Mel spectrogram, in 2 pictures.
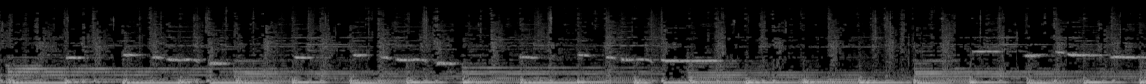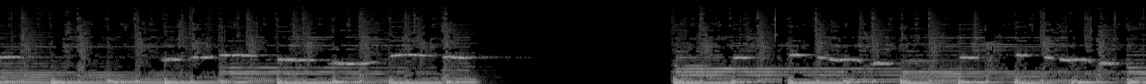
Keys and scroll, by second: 1.6 ctrl+Down, 2.5 ctrl+s, 5.1 ctrl+c, 5.2 ctrl+v, 6.8 F2, 7.5-11.3 typing, 18.7 Down, 19.1 a, 20.0 Return, 20.2 Up, 20.3 Right, 20.9 Left, 22.2-22.9 typing.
